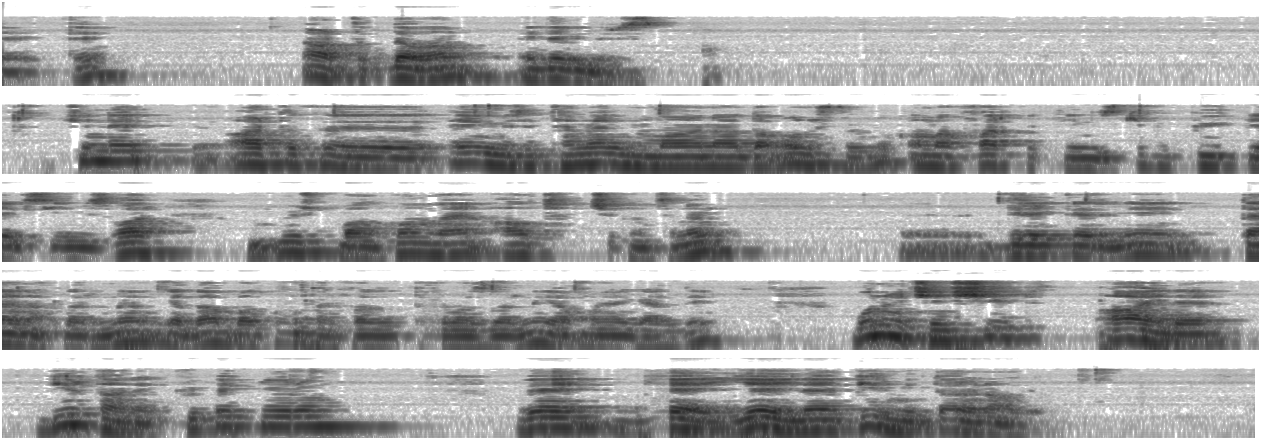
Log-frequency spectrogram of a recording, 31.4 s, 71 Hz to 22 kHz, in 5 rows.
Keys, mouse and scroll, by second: 6.4-8.0 middle drag, 8.6 click, 9.0 scroll down 2, 9.6-12.0 middle drag, 12.7-13.0 scroll up 1, 17.6 middle click, 18.5-19.4 scroll down 1, 19.6 shift+middle click, 20.7-21.3 scroll up 1, 21.3 middle click, 22.0-22.6 scroll down 1, 24.3 shift+a, 28.3 g.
